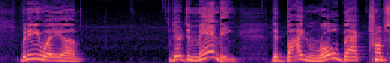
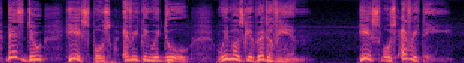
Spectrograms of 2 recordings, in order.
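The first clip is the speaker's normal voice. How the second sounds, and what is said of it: Put-on Chinese accent. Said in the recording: “I can do that, the Cantonese accent better than I can the Mandarin”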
